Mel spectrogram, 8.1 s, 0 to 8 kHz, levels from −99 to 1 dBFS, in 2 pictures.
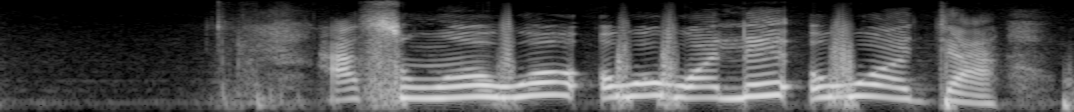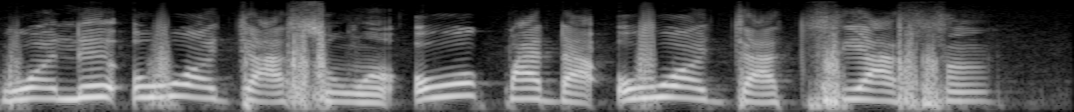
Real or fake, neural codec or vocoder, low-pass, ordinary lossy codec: real; none; none; none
